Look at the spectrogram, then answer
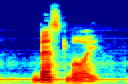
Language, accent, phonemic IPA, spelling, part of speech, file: English, US, /ˈbɛstˌbɔɪ/, best boy, noun, En-us-best boy.ogg
- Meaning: 1. The first assistant to either the key grip (in charge of camera placement and movement) or the gaffer (in charge of lighting and electrics) 2. A reader or viewer's preferred male character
